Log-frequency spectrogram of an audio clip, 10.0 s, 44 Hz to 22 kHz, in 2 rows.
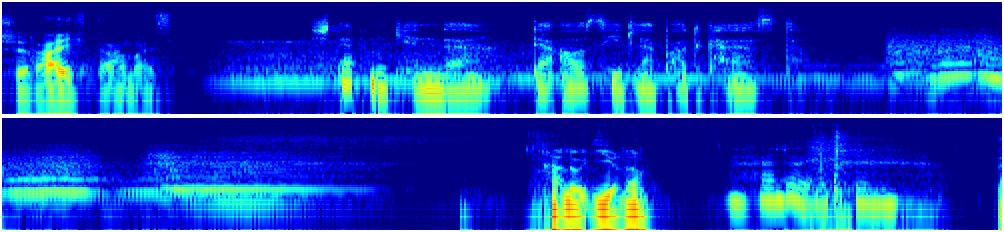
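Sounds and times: held chord of steady tones: 1.1s - 5.4s.

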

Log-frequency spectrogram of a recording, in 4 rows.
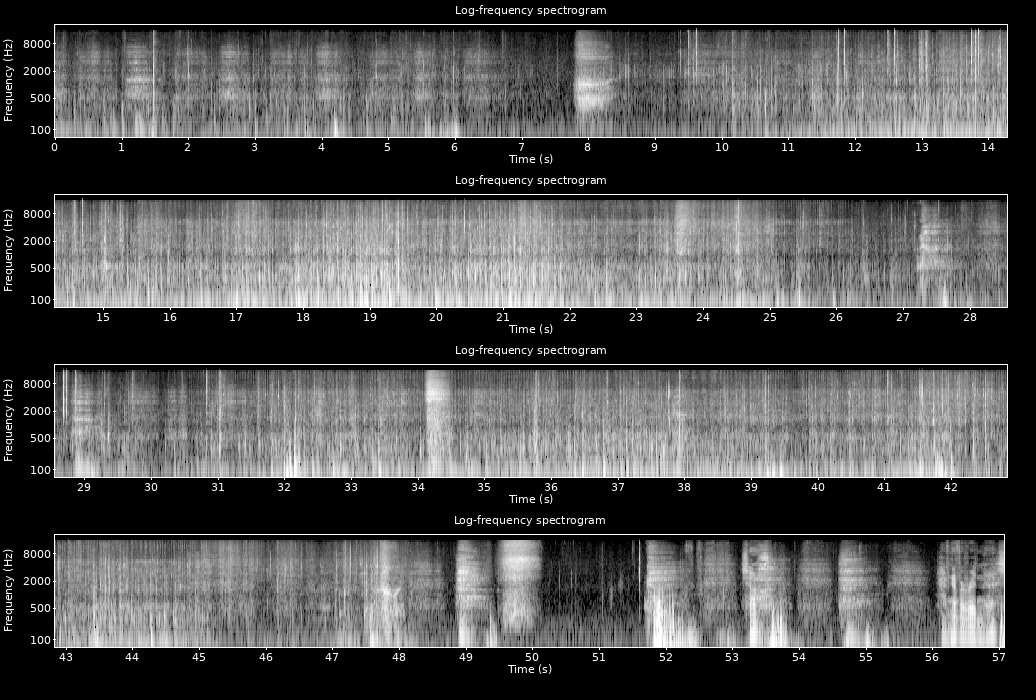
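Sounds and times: bike tyres rolling rumble: 0.0s - 57.0s
wind rumble on microphone: 51.7s - 54.0s.

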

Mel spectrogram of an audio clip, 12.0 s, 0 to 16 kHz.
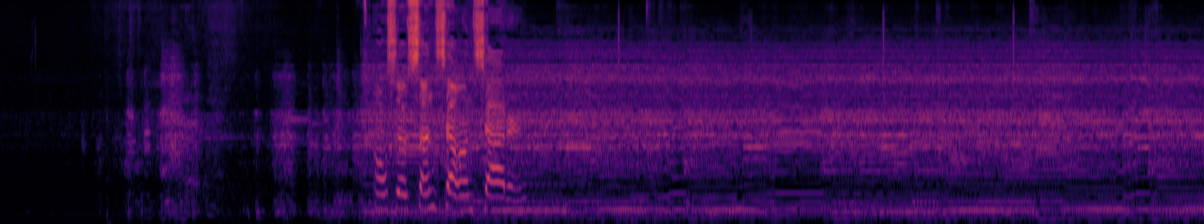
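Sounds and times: electric guitar chords: 1.4s - 12.0s.

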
